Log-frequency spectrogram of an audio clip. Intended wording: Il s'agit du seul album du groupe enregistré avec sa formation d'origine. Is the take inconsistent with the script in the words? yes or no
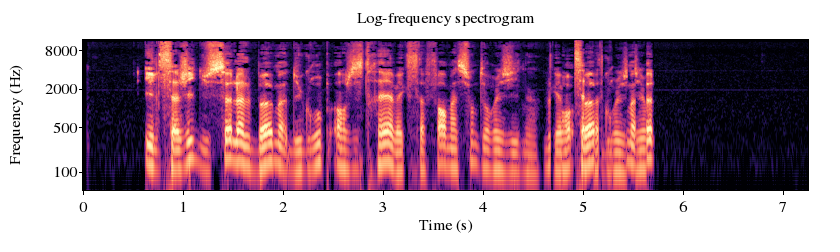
yes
